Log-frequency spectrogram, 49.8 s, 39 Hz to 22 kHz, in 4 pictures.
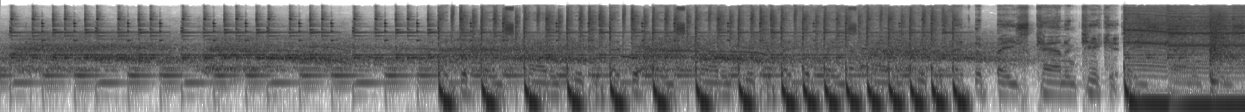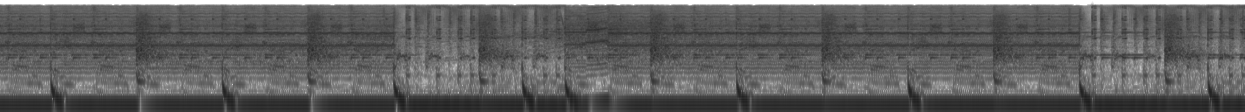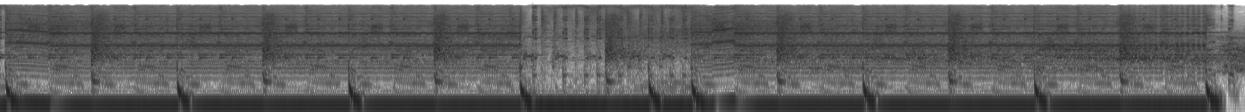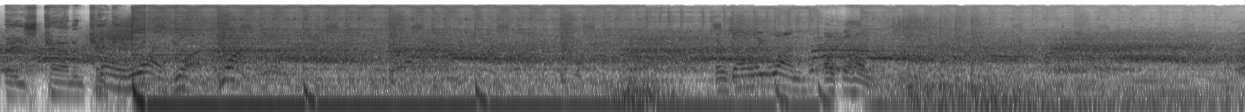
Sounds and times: Dubstep: 0.0s - 48.5s.

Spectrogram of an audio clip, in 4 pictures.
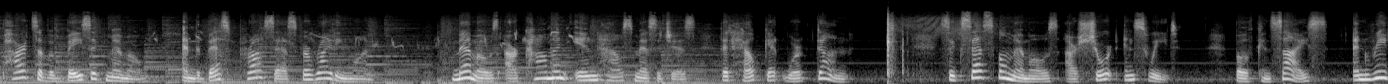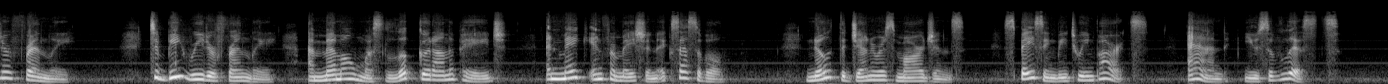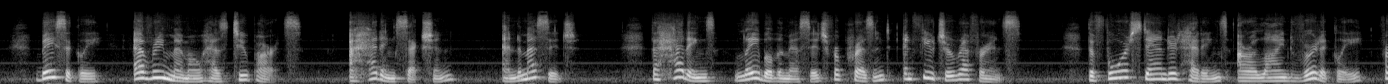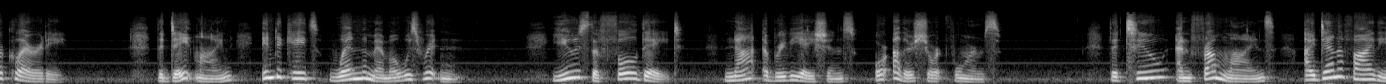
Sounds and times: Speech: 0.0s - 3.8s, 4.5s - 8.6s, 9.4s - 11.8s, 12.4s - 14.7s, 15.4s - 21.2s, 21.9s - 27.4s, 28.1s - 33.6s, 34.3s - 38.0s, 38.6s - 42.4s, 43.2s - 46.3s, 47.1s - 51.7s, 52.7s - 55.5s.

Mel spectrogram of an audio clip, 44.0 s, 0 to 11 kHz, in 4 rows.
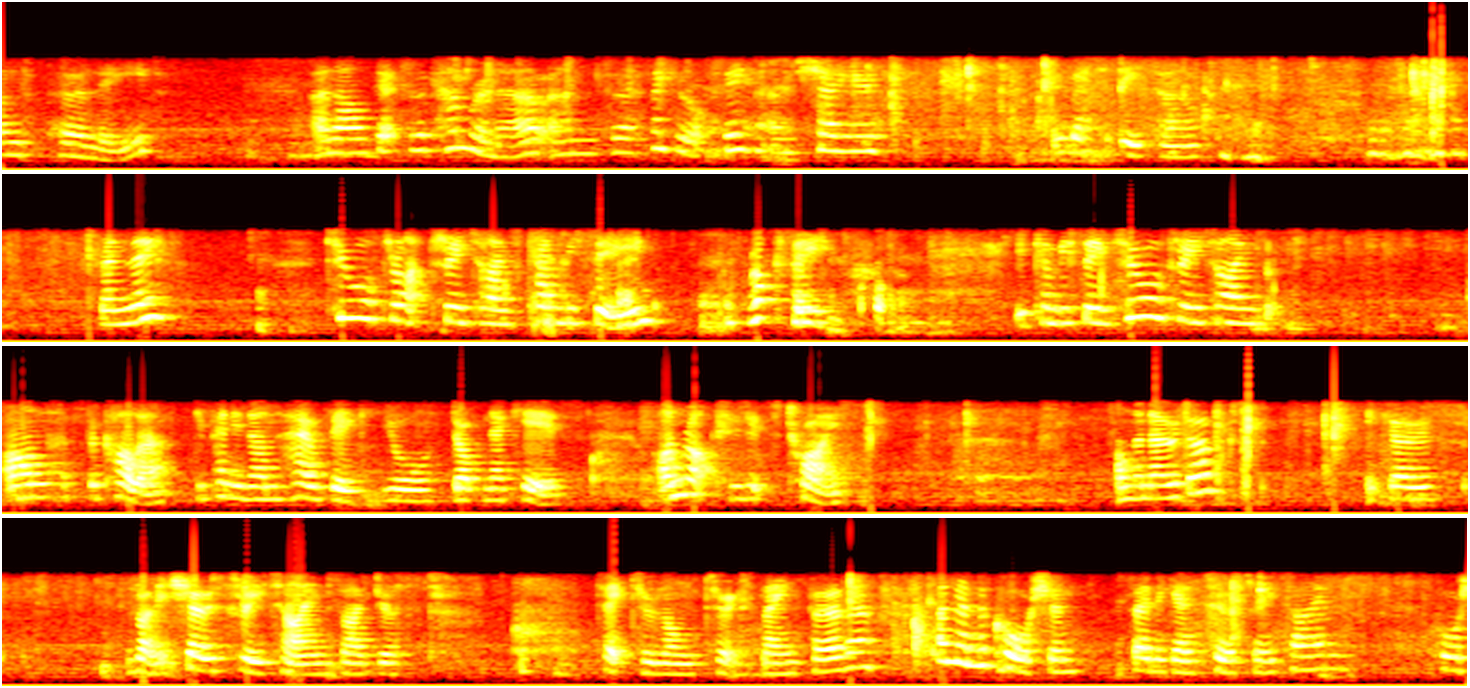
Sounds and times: Speech: 0.0s - 1.2s, 2.2s - 6.7s, 7.8s - 9.1s, 11.7s - 12.4s, 13.4s - 17.9s, 18.6s - 20.7s, 21.8s - 26.3s, 26.9s - 28.4s, 30.4s - 31.2s, 32.2s - 33.0s, 33.9s - 36.3s, 36.9s - 43.9s.

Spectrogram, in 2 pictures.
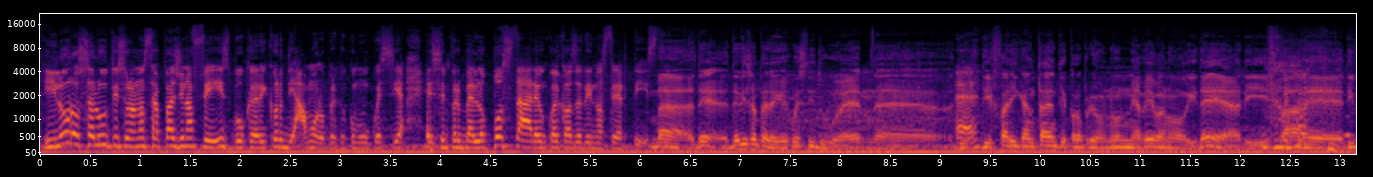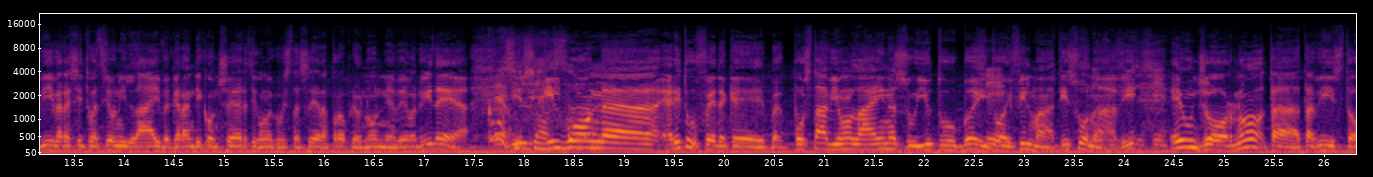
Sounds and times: Speech: 0.0s - 26.3s.

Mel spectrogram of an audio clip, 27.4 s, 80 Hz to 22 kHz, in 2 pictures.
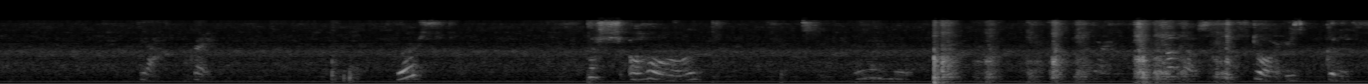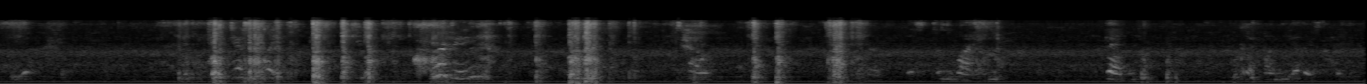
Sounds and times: Speech: 1.4s - 2.2s, 4.0s - 4.4s, 5.9s - 7.1s, 8.6s - 9.2s, 10.9s - 14.0s, 15.9s - 16.6s, 17.9s - 18.7s, 20.5s - 20.9s, 22.2s - 23.7s, 24.8s - 25.2s, 26.1s - 27.3s.

